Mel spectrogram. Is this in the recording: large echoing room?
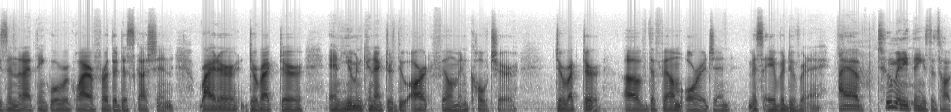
no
